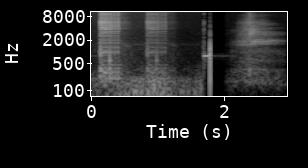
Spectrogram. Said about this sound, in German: Stuhl quietscht gerade für alle, die es nicht hören können. Ja, er quietscht wirklich sehr.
